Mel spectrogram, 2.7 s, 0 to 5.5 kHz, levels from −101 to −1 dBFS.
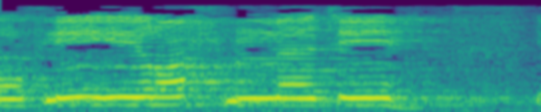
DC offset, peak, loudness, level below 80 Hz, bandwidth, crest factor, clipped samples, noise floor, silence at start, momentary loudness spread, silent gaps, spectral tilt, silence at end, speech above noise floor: under 0.1%; -2 dBFS; -13 LUFS; -50 dBFS; 4.9 kHz; 12 dB; under 0.1%; -33 dBFS; 0 s; 20 LU; none; -8 dB/octave; 0 s; 20 dB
